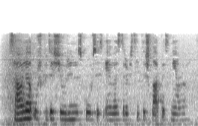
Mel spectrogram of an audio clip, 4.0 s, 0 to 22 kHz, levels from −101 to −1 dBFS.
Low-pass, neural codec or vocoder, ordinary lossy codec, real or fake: 7.2 kHz; none; MP3, 48 kbps; real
